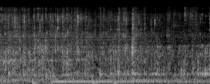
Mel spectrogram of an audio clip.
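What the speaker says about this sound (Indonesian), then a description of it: "kita masukkan air kelapa semuanya" Coconut water pours steadily into a fertilizer mixture containing egg, a continuous liquid splash and trickle heard close up with no talking.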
